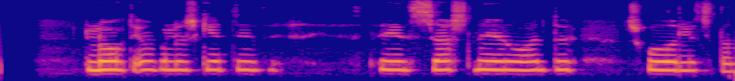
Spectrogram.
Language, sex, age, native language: Icelandic, male, 11, Icelandic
